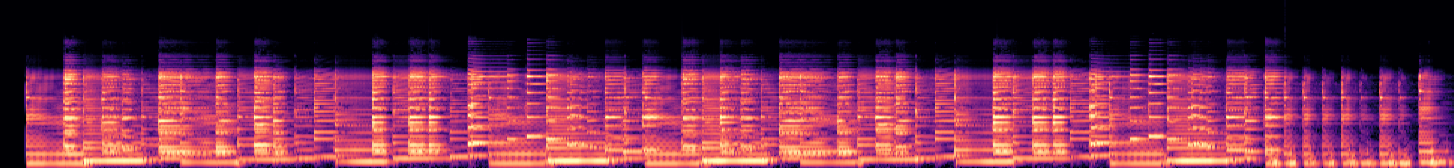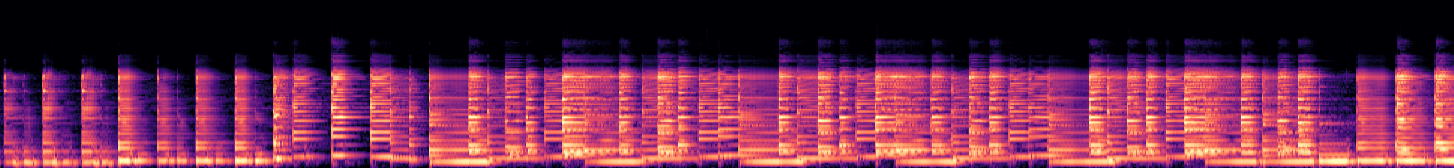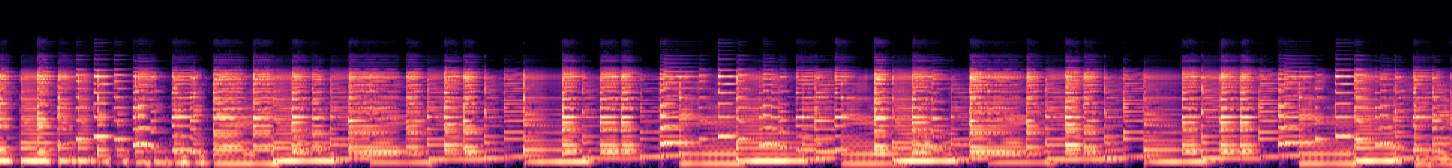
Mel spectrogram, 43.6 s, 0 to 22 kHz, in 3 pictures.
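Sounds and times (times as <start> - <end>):
electric piano: 0.3 - 43.5.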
